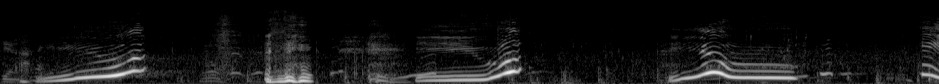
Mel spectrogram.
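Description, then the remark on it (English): In the afternoon, while floating along on a wilderness trip, a man's voice imitates animal calls, with a low grunting hippo-like burst and several rising, whooping hyena-style cries, each long and fairly loud, separated by short pauses. “entertains us with animal calls. Another hippo. Hyena. Hyena again.”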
